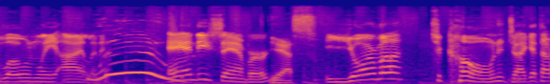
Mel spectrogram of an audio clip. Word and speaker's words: Jorma: who consists of Lonely Island Andy Samberg yes yorma tone did I get that right tone but was the first name amazing pronunciation dang it I'm going to totally butcher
